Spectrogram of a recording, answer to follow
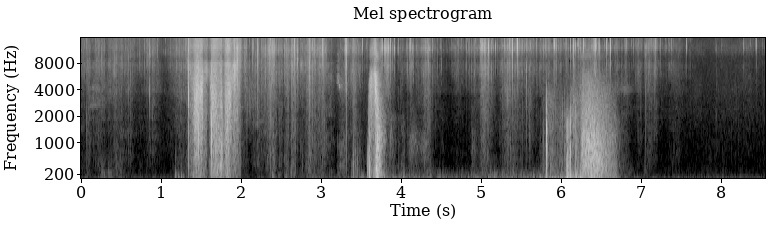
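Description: Fabric rustling and handling noise close to the phone's microphone, as a blanket and clothing are shifted, in three short bursts about a second and a half, three and a half and six seconds in.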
